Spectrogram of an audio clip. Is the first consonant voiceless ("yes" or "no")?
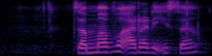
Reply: no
